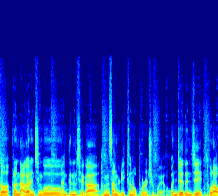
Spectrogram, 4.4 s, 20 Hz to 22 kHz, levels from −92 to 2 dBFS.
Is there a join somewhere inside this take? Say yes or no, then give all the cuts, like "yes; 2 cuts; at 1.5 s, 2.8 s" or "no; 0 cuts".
no; 0 cuts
